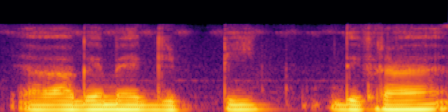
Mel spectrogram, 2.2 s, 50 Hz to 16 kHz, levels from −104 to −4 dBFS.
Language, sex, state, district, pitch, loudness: Hindi, male, Jharkhand, Deoghar, 115 Hz, -15 LUFS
